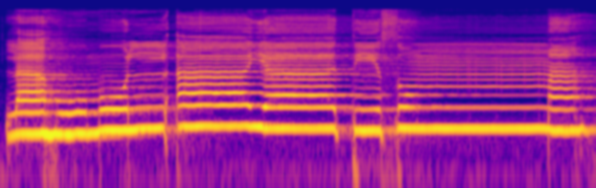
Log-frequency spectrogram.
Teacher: Maka kita baca mimnya berdengung, bunyi M-nya tahan sampai ada suara masuk hidung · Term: gunnah musyaddadah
